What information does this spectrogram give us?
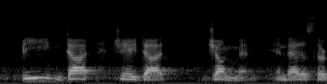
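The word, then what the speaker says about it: Jungmann: jungman and that is the correct pronunciation after the Chiefs read statements they will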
